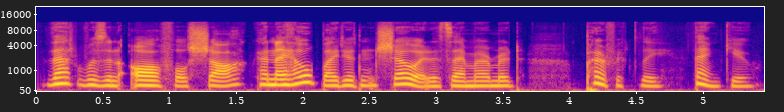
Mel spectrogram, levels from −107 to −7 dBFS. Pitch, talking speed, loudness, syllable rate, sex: 215 Hz, 200 wpm, -17 LUFS, 4.9 syllables/s, female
